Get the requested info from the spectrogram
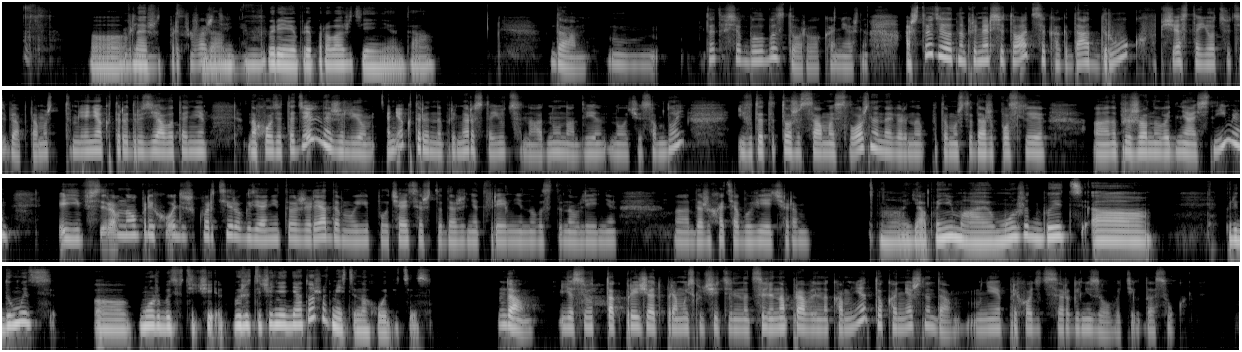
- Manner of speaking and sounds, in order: tapping
- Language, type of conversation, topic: Russian, advice, Как справляться с усталостью и перегрузкой во время праздников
